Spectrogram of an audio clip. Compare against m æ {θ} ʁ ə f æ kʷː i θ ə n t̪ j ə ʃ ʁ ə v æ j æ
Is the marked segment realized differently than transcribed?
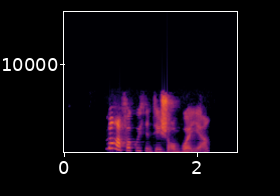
yes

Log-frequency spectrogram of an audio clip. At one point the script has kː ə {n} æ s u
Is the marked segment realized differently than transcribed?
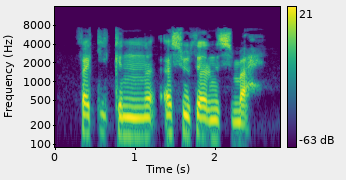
no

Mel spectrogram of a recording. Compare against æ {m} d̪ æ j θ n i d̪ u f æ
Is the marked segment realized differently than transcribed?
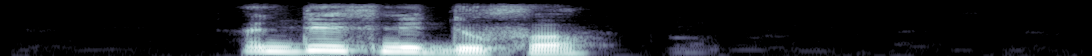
yes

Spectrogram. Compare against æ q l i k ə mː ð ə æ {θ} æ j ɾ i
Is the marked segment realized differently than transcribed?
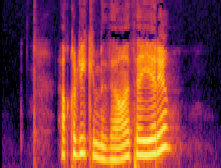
no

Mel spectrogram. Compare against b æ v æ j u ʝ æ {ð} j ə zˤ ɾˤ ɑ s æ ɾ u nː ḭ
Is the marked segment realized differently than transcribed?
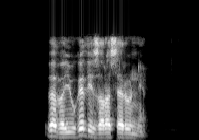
no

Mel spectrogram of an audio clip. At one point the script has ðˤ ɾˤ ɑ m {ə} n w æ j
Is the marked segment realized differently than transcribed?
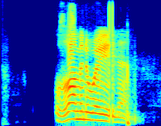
no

